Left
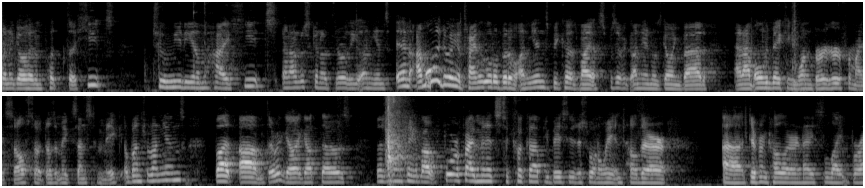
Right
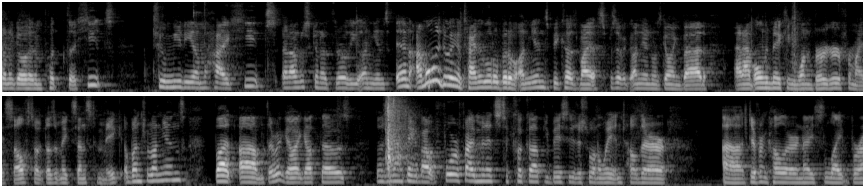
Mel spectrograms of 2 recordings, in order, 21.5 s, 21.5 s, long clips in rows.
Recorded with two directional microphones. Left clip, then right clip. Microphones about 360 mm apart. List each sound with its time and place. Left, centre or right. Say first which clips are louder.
0.0 s speech: right 2 dB; right
3.4 s speech: right 6 dB; right
16.3 s speech: right 1 dB; centre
